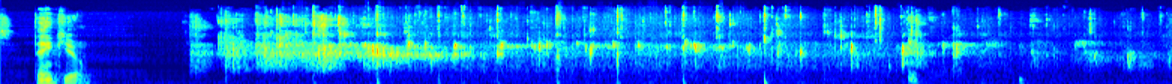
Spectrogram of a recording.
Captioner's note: applause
